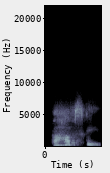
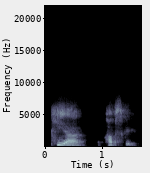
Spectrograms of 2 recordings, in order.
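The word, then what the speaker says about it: Piechowski: talked to him and asked him how to pronounce his name he said pahovsky or at least that's what I thought I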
